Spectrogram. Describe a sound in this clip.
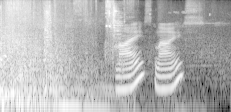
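Heavy metal blows and crashes ring out in a fight.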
